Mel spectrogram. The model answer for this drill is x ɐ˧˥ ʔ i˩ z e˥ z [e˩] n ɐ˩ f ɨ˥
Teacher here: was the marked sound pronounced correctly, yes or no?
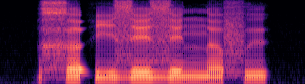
yes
